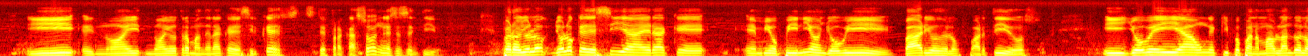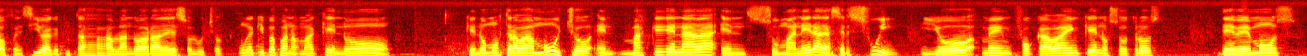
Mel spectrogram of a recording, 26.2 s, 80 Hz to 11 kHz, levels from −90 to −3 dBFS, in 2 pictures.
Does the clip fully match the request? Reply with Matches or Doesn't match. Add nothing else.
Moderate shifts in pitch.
Matches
